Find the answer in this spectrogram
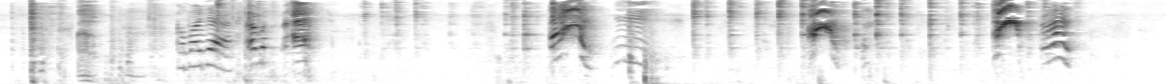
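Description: A pet's short, high-pitched whines that fall in pitch, three of them in the second half. Between them come clicks and scrapes of a spoon on a plate as rice is scraped off.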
